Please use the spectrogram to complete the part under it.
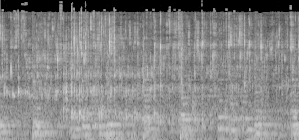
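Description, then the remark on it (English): Water pours steadily from a water bottle into a keyhole in a continuous gurgling trickle, moderately loud, running for several seconds with no voices. “You're pouring your water bottle into the keyhole?”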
